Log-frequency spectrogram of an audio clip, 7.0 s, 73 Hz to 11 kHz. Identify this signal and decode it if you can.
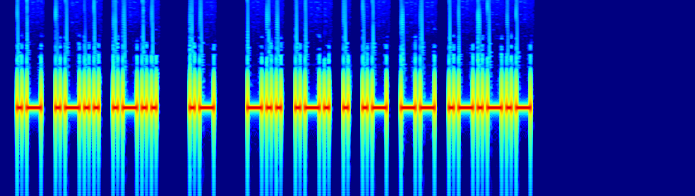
Morse code, heard as a keyed tone, about 25 wpm, 700 Hz. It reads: ALL A DREAM.
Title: Sentences from Top 1500 Words 25wpm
